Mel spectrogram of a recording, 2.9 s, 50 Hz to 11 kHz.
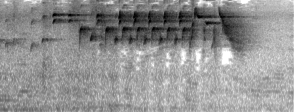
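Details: Goldfinch in a bird shop on 21 June 2015, giving a quick series of high, evenly repeated tinkling notes ending in a short downslurred twitter.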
